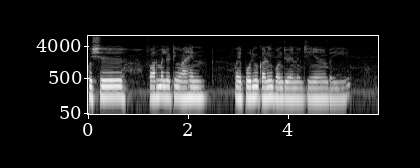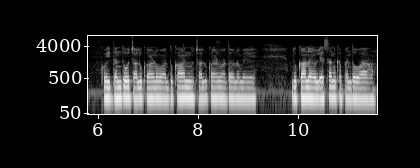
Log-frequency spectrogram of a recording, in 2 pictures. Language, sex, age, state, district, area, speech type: Sindhi, male, 30-45, Maharashtra, Thane, urban, spontaneous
